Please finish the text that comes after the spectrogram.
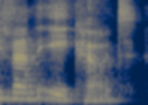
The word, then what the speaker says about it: Van Eot: I know it's not so easy to pronounce, but it's Cindy Van Eot.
